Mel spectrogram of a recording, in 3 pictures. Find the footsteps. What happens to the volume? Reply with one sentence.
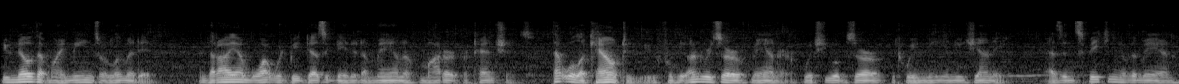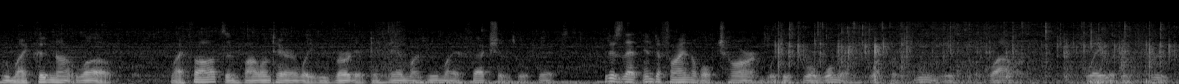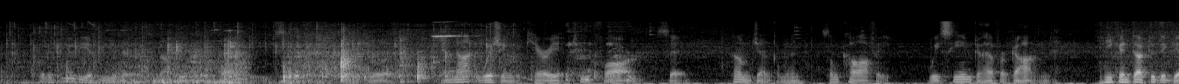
The volume of the footsteps goes up, then down.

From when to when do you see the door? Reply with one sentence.
You can hear the door from 27.6 to 28.4 s.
